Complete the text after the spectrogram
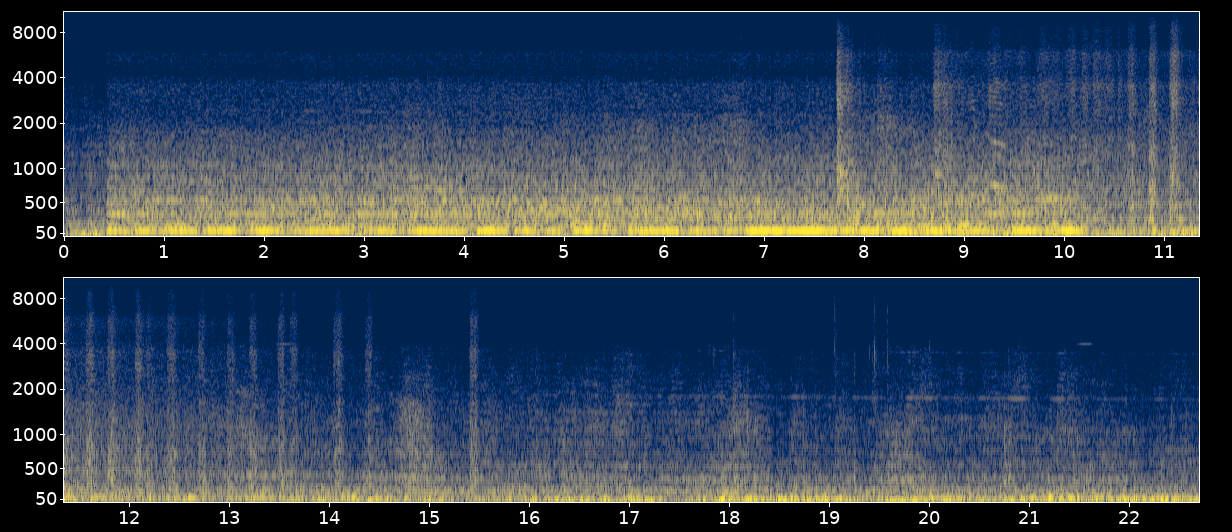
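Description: Outboard engines drone loudly at high speed.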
